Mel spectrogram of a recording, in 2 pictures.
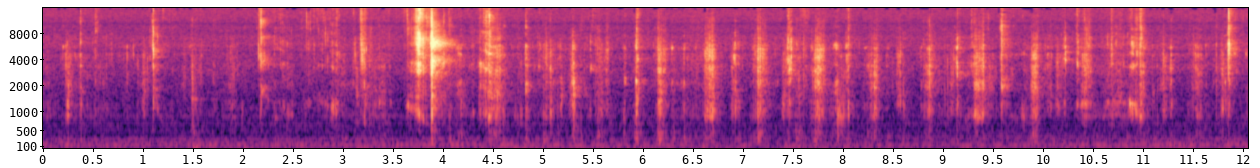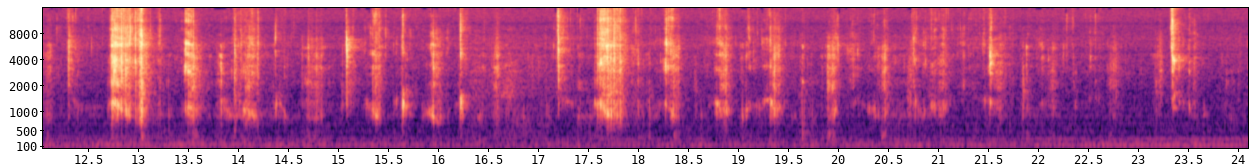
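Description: Close-up crunching and chewing of raw cucumber and a green chili pepper: many small wet crunches, with three louder crisp bites spread through.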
